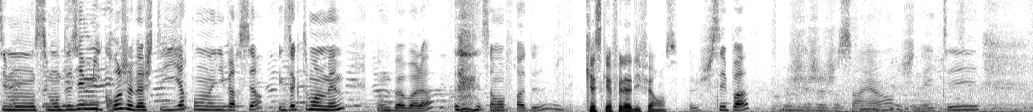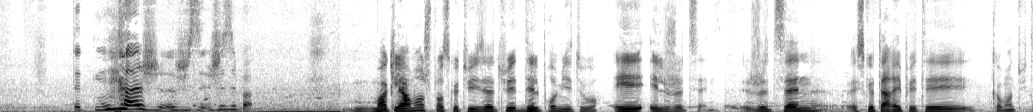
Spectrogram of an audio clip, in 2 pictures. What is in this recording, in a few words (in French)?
Interview Contest Beatbox; Emergences 2010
